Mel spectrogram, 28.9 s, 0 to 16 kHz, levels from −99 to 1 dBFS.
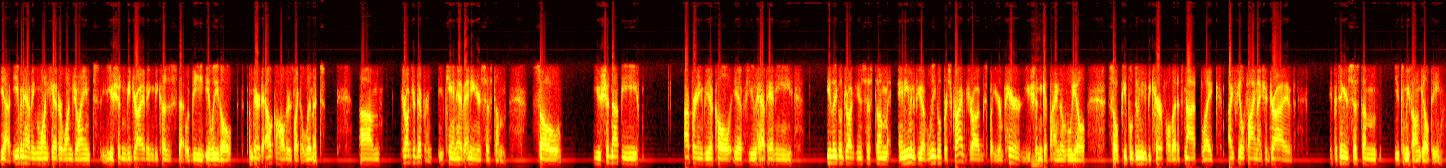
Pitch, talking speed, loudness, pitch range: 110 Hz, 200 wpm, -19 LUFS, 105-120 Hz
